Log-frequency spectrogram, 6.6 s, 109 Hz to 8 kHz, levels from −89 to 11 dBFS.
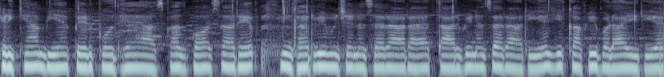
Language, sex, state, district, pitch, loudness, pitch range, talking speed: Hindi, female, Bihar, Katihar, 190 Hz, -17 LUFS, 185-195 Hz, 255 wpm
